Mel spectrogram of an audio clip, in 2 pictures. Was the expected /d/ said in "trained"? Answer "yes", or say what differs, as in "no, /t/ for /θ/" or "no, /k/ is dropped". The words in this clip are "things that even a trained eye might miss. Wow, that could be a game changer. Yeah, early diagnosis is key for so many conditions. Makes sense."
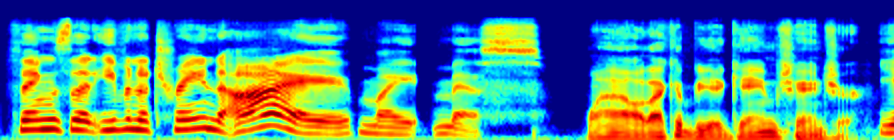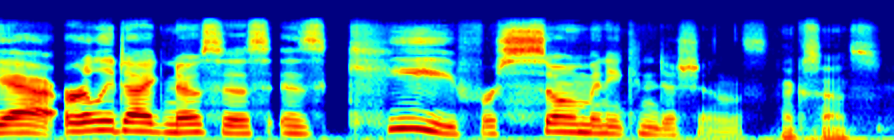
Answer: yes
